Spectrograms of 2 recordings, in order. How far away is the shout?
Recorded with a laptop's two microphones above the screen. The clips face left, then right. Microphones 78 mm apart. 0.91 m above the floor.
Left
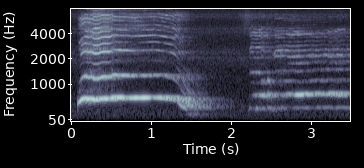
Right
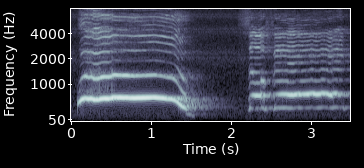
About 1.2 m.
